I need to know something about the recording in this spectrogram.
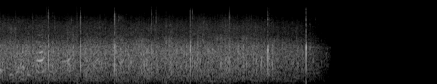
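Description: Audience applauding, a steady patter of clapping with a few sharper individual claps standing out; it cuts off abruptly a little over three seconds in.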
